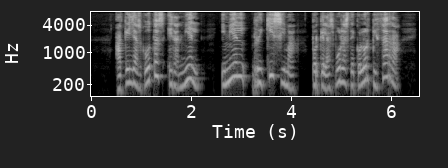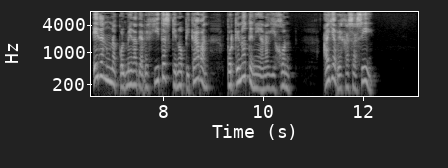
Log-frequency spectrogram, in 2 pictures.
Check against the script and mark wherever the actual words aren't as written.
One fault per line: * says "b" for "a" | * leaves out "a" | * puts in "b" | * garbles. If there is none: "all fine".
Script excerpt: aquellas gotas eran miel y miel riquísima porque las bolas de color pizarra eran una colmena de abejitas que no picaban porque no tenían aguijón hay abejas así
all fine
